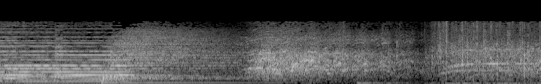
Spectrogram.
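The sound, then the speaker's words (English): A canned applause sound effect starts with a brief buzzy tone, then gives way to a steady, muffled wash of clapping and crowd noise that continues to the end. “What was that? That's the applause.”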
